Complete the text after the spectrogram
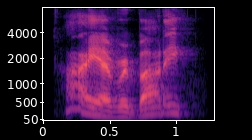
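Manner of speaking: odd, made-up, very high, silly voice. Greeting viewers at the start of your video in a strange put-on voice. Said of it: "that was a strange voice".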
